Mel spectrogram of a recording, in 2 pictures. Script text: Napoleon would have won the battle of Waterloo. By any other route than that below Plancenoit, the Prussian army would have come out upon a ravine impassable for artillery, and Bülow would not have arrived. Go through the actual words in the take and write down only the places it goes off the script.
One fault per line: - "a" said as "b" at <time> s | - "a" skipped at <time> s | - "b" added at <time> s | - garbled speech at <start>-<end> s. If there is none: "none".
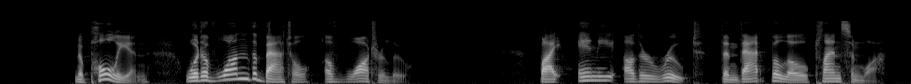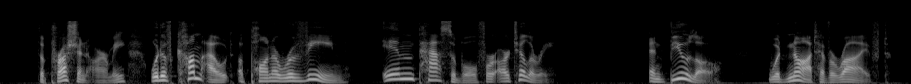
none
